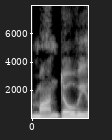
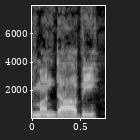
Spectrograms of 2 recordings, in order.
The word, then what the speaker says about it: Mondovi: show and get to learn more about your Mondovi line which I've been watching on your YouTube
